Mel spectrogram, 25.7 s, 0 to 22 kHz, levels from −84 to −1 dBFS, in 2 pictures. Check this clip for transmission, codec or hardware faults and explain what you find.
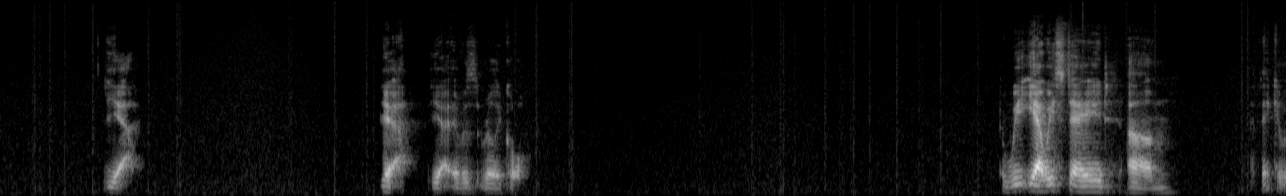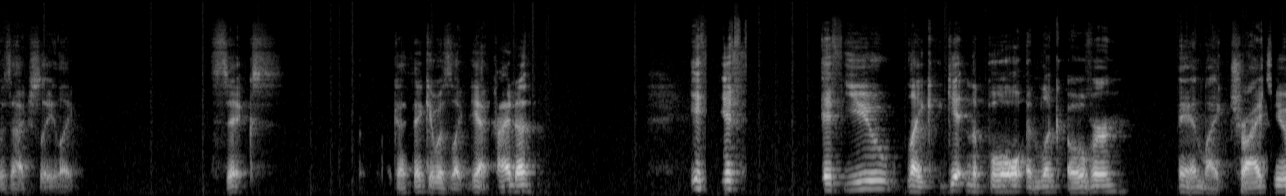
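No faults found here.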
